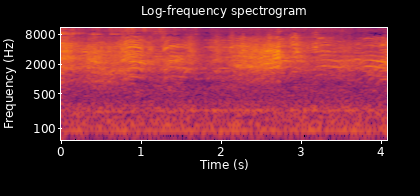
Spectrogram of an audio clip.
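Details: Macaws at Colinas del Bosque, Puerto Rico, give harsh, raspy squawks that overlap almost continuously, like a small flock calling, over a steady low rumble of background noise.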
